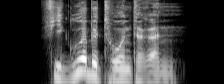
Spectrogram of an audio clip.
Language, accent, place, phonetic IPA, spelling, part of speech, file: German, Germany, Berlin, [fiˈɡuːɐ̯bəˌtoːntəʁən], figurbetonteren, adjective, De-figurbetonteren.ogg
- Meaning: inflection of figurbetont: 1. strong genitive masculine/neuter singular comparative degree 2. weak/mixed genitive/dative all-gender singular comparative degree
